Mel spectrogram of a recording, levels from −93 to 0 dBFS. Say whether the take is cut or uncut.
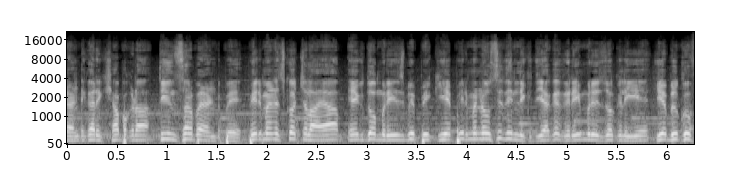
uncut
